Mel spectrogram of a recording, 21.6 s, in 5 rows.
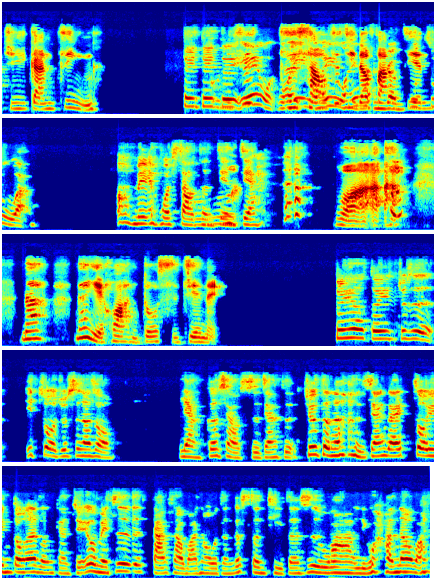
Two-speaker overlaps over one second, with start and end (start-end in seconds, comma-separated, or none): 2.1-4.3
